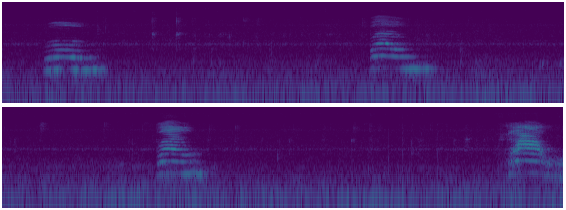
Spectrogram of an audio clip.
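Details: Young cat giving four brief, bright meows spaced about three to four seconds apart, each short and rising slightly, against a quiet indoor background hum.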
